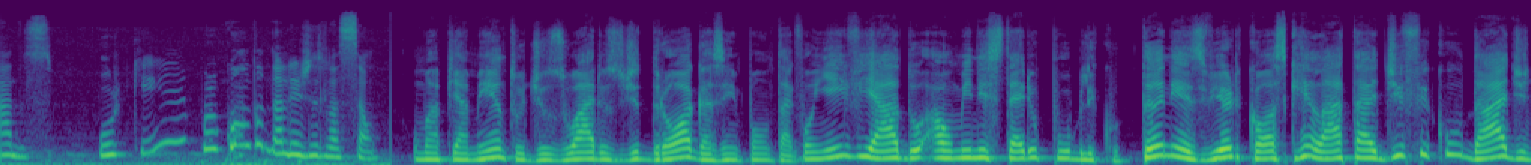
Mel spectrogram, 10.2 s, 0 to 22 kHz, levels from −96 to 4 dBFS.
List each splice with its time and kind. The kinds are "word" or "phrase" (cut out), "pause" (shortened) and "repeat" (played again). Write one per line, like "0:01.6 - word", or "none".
0:02.8 - phrase
0:05.3 - word
0:07.5 - pause
0:08.6 - word

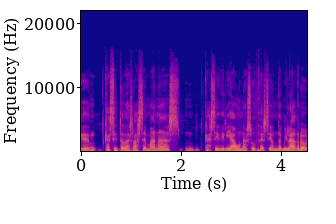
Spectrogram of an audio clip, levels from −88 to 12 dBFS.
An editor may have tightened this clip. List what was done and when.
none

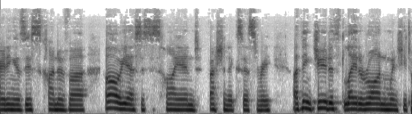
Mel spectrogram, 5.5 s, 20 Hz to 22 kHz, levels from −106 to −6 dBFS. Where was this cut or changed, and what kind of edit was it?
0:01.3 - pause

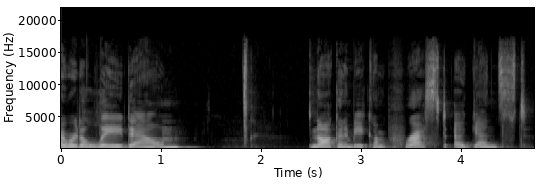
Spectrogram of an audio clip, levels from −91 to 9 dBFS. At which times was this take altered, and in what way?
0:02.5 - word

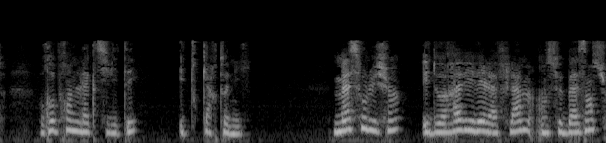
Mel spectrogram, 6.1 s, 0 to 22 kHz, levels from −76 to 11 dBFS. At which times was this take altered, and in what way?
none

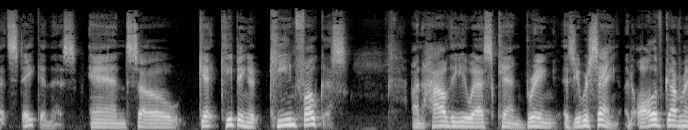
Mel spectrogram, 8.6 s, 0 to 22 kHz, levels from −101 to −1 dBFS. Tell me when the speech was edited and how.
0:01.0 - pause
0:03.3 - pause

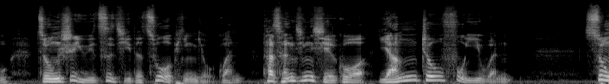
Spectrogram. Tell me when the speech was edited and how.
0:02.5 - pause

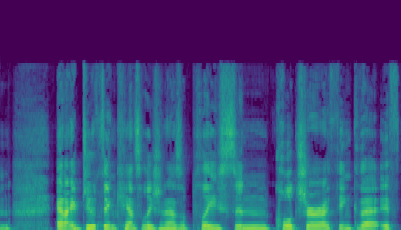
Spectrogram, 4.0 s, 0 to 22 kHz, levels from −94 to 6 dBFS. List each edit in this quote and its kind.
none

